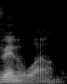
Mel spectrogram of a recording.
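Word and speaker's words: Raymond Weil: Maybe that's how it's pronounced. It is Raymond Wild.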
